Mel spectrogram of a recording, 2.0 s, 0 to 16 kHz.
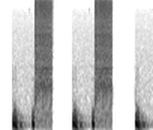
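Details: Simulated heart sound near 73 beats a minute, part of a teaching set of murmur audio samples, with a blowing murmur starting right after the second sound; early diastolic murmur.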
